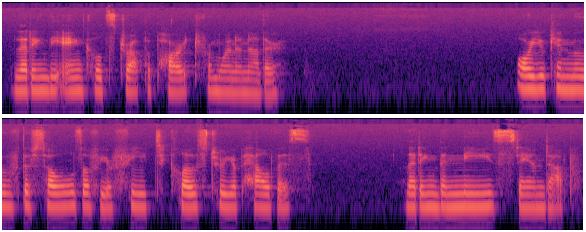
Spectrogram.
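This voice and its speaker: A woman guiding a body scan meditation, speaking slowly and gently with long pauses between phrases. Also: mid-range voice. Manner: slow, soft, gentle guidance with long pauses. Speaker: meditation guide.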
